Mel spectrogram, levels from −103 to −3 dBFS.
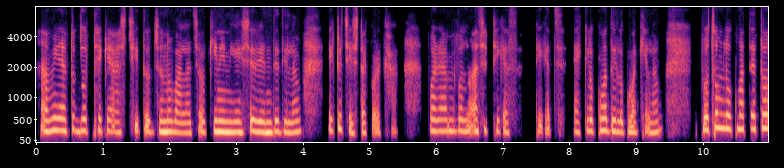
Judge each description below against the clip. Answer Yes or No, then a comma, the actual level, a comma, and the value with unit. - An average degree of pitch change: No, narrow, 2.3 semitones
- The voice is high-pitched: Yes, high, 240 Hz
